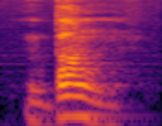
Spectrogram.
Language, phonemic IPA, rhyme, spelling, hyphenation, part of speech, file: Dutch, /bɑŋ/, -ɑŋ, bang, bang, adjective / noun, Nl-bang.ogg
- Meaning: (adjective) 1. scared, frightened 2. fearful 3. anxious; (noun) a sharp, percussive sound, like the sound of an explosion or gun; bang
